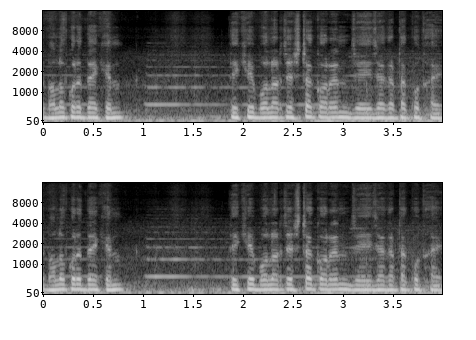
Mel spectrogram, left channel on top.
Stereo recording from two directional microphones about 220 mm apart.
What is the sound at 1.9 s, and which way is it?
Speech, 15° left (ahead or behind).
